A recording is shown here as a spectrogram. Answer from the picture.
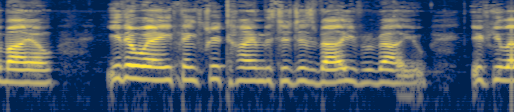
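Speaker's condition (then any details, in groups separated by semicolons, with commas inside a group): Cerebral palsy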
